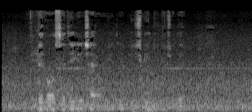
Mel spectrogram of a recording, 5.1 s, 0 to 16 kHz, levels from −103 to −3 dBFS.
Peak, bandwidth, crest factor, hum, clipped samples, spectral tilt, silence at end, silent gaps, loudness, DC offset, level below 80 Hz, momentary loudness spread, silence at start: -18 dBFS; 11.5 kHz; 24 dB; none; under 0.1%; -3.5 dB/octave; 0 s; none; -38 LUFS; under 0.1%; -62 dBFS; 20 LU; 0.05 s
